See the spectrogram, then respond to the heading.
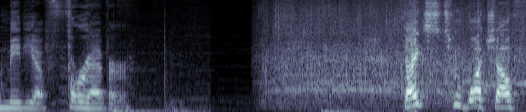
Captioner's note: audience clapping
